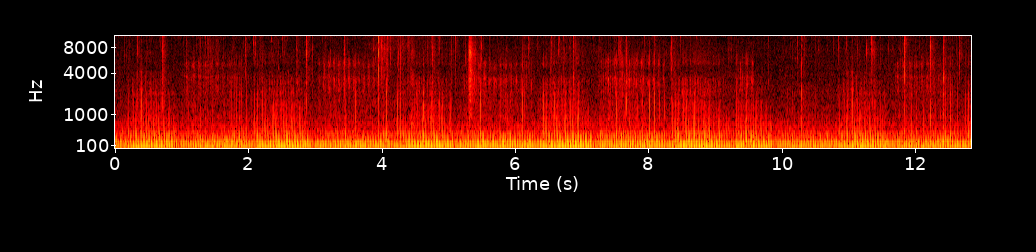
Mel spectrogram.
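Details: Cat sleeping near a cozy fireplace, purring continuously in a low rumbling drone that pulses with inhalation and exhalation every second or two, accompanied by frequent sharp fire crackles.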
